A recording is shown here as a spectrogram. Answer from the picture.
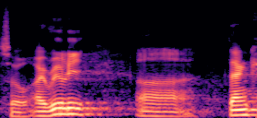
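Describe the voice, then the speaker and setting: With a Korean accent, a man speaks at medium pitch with fairly even intonation. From South Korea. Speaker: ambassador. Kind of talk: formal speech. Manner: halting, many fillers.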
